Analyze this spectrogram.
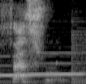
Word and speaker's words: Fazrel: Anyway, Fazrel, for the way, Fazrel, Fazrel, yeah, that's how it's supposed to be pronounced.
